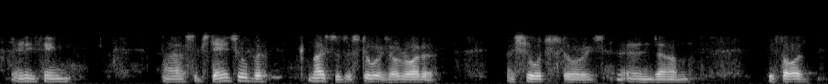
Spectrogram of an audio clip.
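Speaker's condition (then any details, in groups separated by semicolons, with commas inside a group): Parkinson's disease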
